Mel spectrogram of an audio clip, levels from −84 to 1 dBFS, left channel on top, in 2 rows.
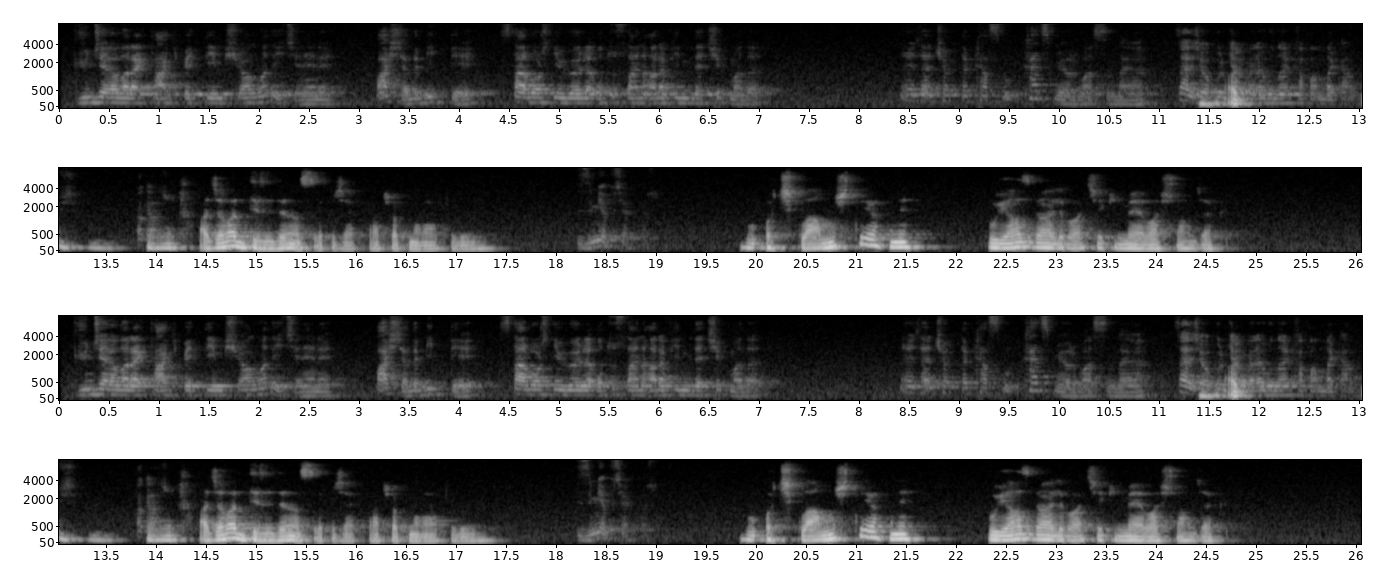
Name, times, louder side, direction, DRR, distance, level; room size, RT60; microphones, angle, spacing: voice 1, 0.1-2.7 3.2-4.2 4.4-7.0 8.4-10.9 11.2-13.2 13.8-14.1 18.2-19.0, right 1 dB, 30° right, 4 dB, 1.6 m, -42 dB
voice 2, 13.0-13.5 13.9-17.3 19.8-21.6 22.3-24.6, right 1 dB, 15° right, 8 dB, 0.4 m, -24 dB
10.0 x 9.2 x 7.5 m, 0.84 s
head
